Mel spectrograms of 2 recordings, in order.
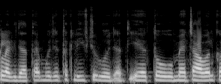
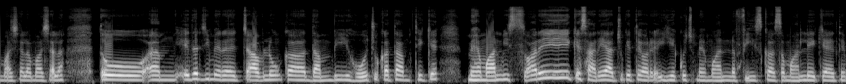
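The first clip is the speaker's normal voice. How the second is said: usual speaking voice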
